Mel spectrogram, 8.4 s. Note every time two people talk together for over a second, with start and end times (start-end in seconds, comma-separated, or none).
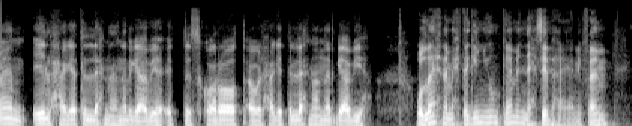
none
